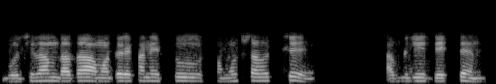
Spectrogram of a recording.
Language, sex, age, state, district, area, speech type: Bengali, male, 45-60, West Bengal, Paschim Medinipur, rural, conversation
